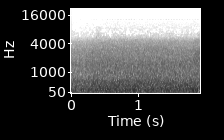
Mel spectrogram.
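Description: Surf breaking against the shore of a misty, murky sea near a lighthouse at dawn, a steady, loud wash of waves mixed with wind buffeting the microphone, with no voices.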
